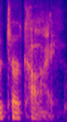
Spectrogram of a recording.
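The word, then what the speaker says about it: Terkay: Sylvester Turkai, although it's spelled like Turkey. – Yeah, that's right. I was reading things and watching things, and I'm reading it as Turkey.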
